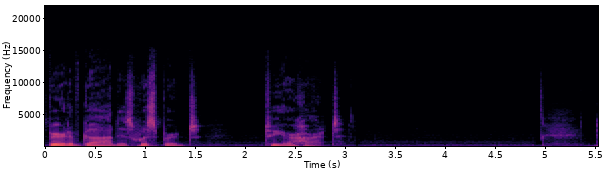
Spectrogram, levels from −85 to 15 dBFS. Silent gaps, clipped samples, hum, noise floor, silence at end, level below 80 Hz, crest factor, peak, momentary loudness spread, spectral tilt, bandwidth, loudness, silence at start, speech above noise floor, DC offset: none; under 0.1%; none; -65 dBFS; 0 s; -52 dBFS; 24 dB; -10 dBFS; 24 LU; -6 dB/octave; 14.5 kHz; -33 LUFS; 0.05 s; 34 dB; under 0.1%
